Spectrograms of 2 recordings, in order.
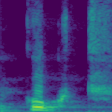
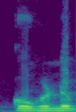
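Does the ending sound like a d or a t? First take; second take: t; d. First: The word ends with a t sound. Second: The word ends with a d sound. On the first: The speaker calls it right. "टा, तो फिर इसको पढ़ा जाएगा कुक्ड" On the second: The speaker calls it wrong. "आपने हमेशा इसको कुक्ड पढ़ा ... ये आपने अभी तक सब कुछ गलत ही पढ़ा"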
